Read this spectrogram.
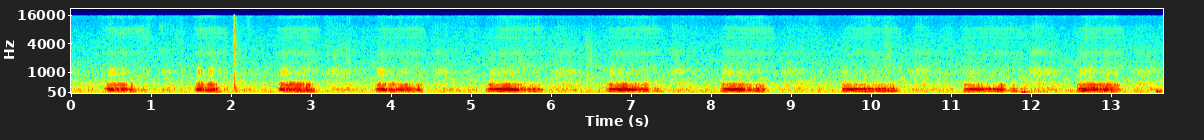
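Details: Deep rhythmic purring from Grizzly, a domestic cat that purrs and kicks at once: steady low rumbling pulses repeating about every one and a half seconds, evenly spaced and strong throughout, no other sounds.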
